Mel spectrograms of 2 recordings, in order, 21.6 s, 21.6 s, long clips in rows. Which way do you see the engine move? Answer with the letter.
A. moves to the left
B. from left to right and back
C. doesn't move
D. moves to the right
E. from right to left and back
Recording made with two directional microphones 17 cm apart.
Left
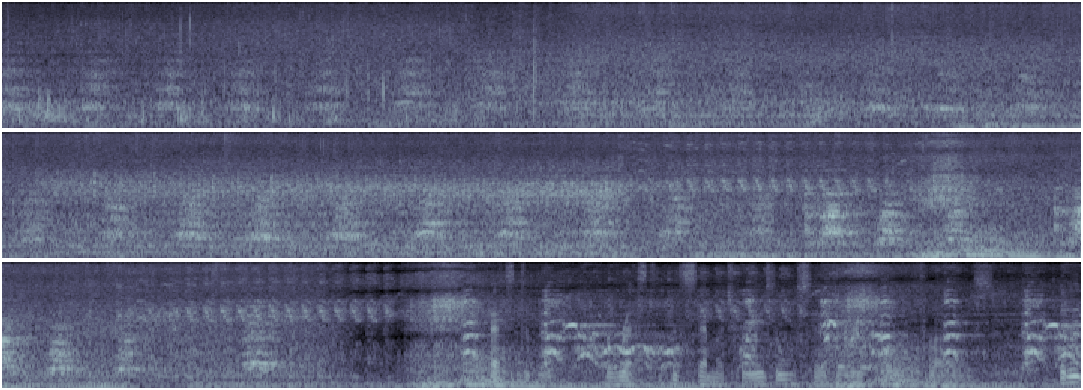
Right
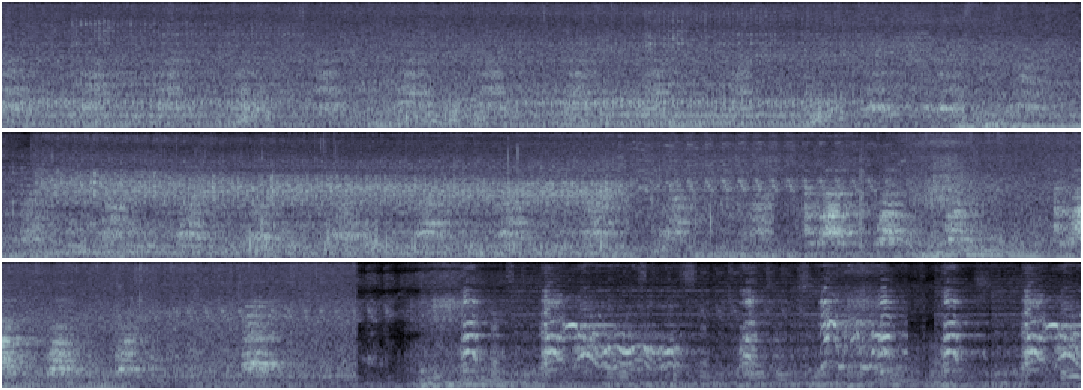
A.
